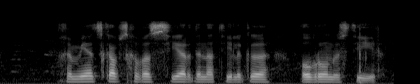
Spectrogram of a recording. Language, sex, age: Afrikaans, male, 20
